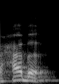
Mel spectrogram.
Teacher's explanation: কলকলা করে পড়তে হবে, কলকলার অক্ষর সাকিন অবস্থায় আসছে এর জন্য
